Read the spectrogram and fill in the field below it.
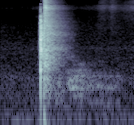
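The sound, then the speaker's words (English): A single sharp hand clap, made after a countdown to sync a recording, cracks out of near silence, bright and snappy across the whole range, then fades quickly with a short ringing tail. No one speaks. “The dog, when I clap. They like got mad.”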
